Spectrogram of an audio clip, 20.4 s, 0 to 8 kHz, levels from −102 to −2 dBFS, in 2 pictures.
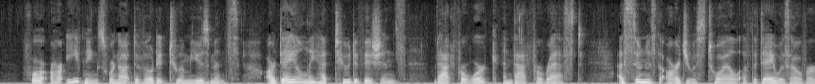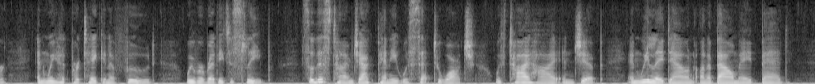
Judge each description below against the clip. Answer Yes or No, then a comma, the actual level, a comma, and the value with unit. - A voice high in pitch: No, medium, 170 Hz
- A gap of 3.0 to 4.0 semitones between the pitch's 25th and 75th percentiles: Yes, average, 3.6 semitones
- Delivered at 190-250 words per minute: Yes, average, 195 wpm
